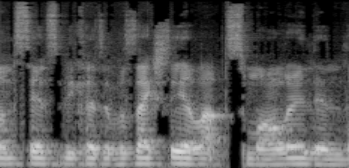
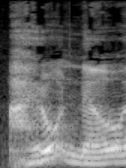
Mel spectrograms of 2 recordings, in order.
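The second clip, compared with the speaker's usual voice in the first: mock bewilderment; 4 semitones higher, 10 dB louder than usual. Retells friend's puzzled answer on noodles.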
